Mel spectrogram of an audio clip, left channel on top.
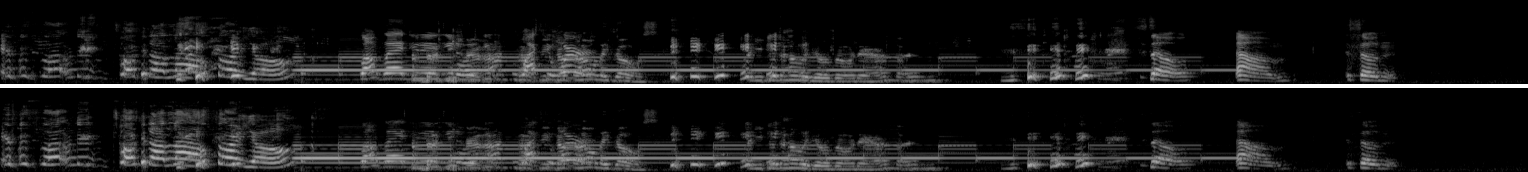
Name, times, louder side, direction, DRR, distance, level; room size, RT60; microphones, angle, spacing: voice 1, 0.0-3.0, right 5 dB, 55° right, 0.5 m, -30 dB
voice 2, 1.8-2.4 3.6-5.9 6.7-8.1 10.0-12.0 12.4-12.9 13.5-14.0, left 5 dB, 55° left, 0.4 m, -33 dB
sound 1, 2.9-12.6, right 4 dB, 80° right, 0.8 m, -35 dB
voice 3, 4.1-6.6 7.5-9.4, equal, ahead, 0.5 m, -37 dB
3.8 x 3.2 x 3.4 m
head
